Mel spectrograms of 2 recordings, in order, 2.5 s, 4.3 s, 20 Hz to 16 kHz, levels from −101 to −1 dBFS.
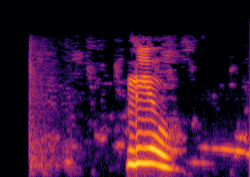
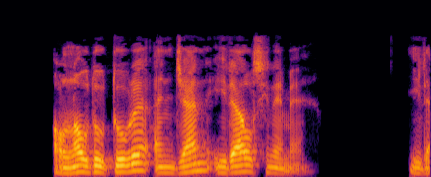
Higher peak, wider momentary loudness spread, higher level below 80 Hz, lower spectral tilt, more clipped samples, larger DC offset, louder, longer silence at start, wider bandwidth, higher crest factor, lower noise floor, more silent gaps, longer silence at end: second, -6 dBFS vs -2 dBFS; first, 25 LU vs 12 LU; second, -68 dBFS vs -58 dBFS; second, -4.5 dB/octave vs -6.5 dB/octave; neither; neither; about the same, -17 LUFS vs -19 LUFS; second, 0.3 s vs 0.55 s; about the same, 7.4 kHz vs 7.6 kHz; about the same, 16 dB vs 18 dB; second, -50 dBFS vs under -90 dBFS; second, none vs 3.22-4.07 s; about the same, 0 s vs 0 s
